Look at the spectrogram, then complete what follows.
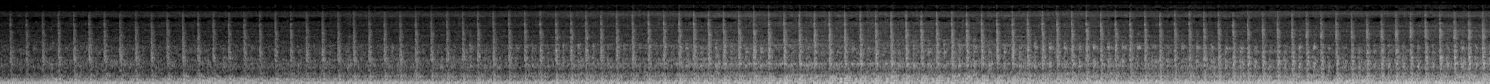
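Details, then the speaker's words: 1994 Mariah Z241 Davanti boat with a 350 5.7 Magnum MerCruiser V8 at idle: a hard, rapid knock about three per second from the bottom end. Valves and pushrods were checked and OK; owner suspects a rod bearing failure. "so that's definitely woody woodpecker in that engine i think it's something like a rod knock so we need to re remove the engine again and rebuild it again"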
